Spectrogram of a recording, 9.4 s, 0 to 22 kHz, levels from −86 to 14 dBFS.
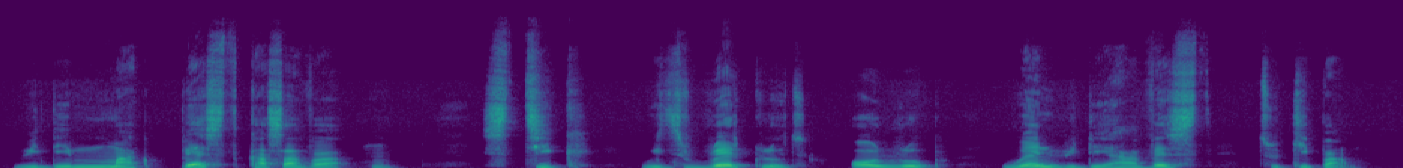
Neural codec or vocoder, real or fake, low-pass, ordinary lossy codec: none; real; 19.8 kHz; none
